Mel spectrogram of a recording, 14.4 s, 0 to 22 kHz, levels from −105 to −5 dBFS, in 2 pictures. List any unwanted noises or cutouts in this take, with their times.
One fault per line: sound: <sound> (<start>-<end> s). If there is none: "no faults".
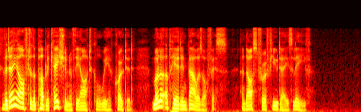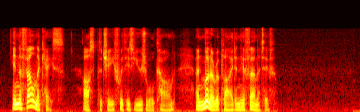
no faults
